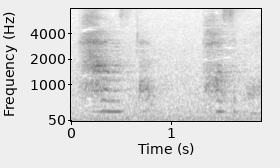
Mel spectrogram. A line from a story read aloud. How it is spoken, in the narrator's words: He asked quietly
